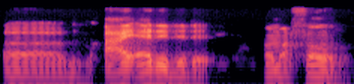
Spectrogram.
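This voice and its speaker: Young man with a deep baritone voice. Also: a little slow, fairly bright tone. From Connecticut, US. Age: young adult. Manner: loose, slangy, heavy use of "like" fillers. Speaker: guest rapper. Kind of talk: casual interview chat.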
